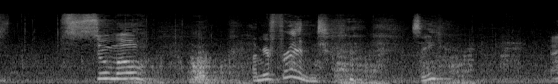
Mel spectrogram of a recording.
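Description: A young man speaks in a startled voice.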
